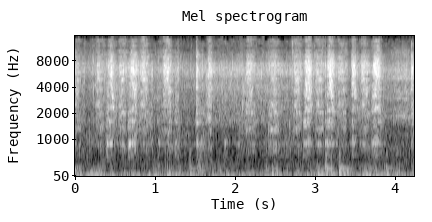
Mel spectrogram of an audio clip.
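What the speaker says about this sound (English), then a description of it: "grab a fish spatula and just kind of almost use it like a whisk in the pan" A fish spatula scrapes and whisks butter into piccata sauce in a hot pan, a rapid rhythmic rasping and stirring over a steady sizzle, close and continuous.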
